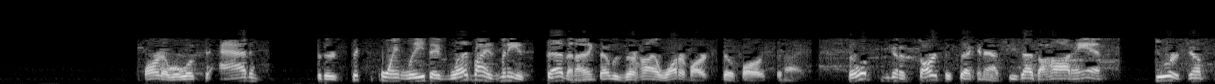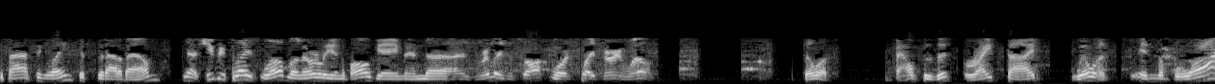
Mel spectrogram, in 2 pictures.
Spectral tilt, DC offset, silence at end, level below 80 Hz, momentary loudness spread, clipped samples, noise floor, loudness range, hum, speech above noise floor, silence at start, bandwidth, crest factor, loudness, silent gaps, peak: -7.5 dB/octave; under 0.1%; 0 s; -72 dBFS; 8 LU; under 0.1%; -69 dBFS; 4 LU; none; 53 dB; 1.45 s; 5 kHz; 14 dB; -17 LUFS; none; -4 dBFS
